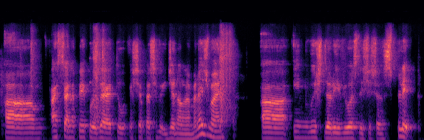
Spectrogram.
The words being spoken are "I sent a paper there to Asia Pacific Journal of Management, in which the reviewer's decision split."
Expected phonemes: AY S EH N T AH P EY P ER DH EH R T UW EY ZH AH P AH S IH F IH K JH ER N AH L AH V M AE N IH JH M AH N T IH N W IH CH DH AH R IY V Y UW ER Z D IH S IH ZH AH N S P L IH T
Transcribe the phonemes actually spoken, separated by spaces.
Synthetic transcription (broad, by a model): AY S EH N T AH P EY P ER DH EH T UW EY SH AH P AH S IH F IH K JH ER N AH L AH M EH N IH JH M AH N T IH N W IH CH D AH R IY V Y UW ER S D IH S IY S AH N S P L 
